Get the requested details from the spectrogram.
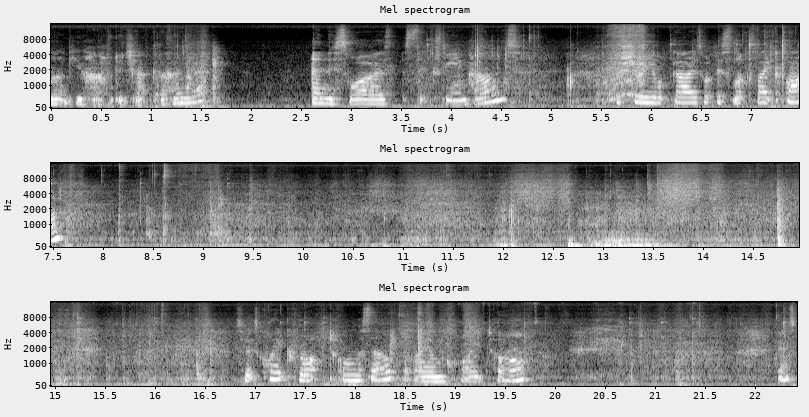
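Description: Fabric rustles as clothing is handled.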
